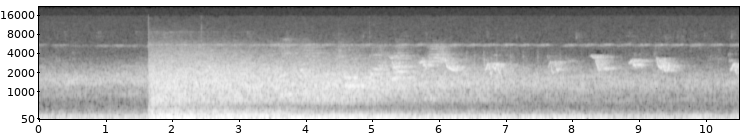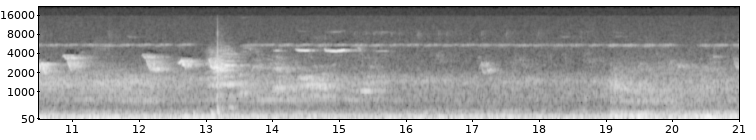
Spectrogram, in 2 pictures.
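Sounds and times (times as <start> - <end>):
bird chirping: 4.4 - 15.8.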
